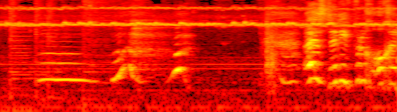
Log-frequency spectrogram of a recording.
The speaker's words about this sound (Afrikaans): So my ore fluit, hè? Ag, nee, hier is meer die laat oggendketel wat fluit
